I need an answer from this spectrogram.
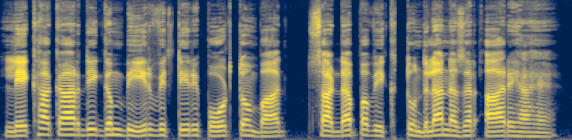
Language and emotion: Punjabi, sad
